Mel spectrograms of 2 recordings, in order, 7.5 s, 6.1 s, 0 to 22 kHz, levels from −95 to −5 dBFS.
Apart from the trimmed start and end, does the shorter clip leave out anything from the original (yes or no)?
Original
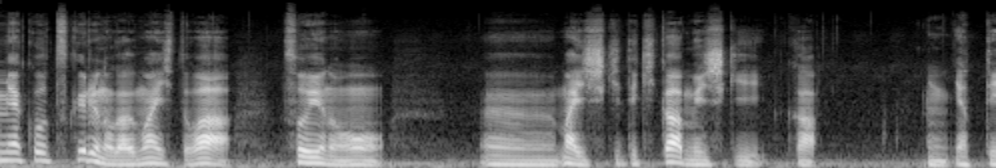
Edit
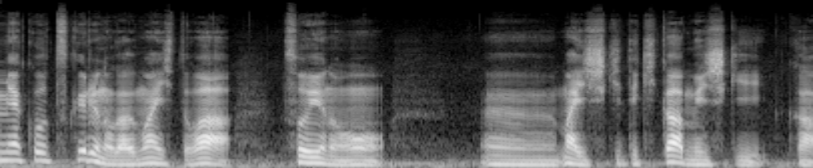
no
